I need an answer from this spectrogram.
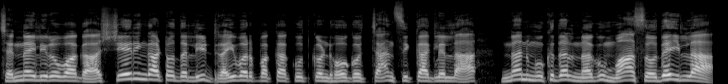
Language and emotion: Kannada, happy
